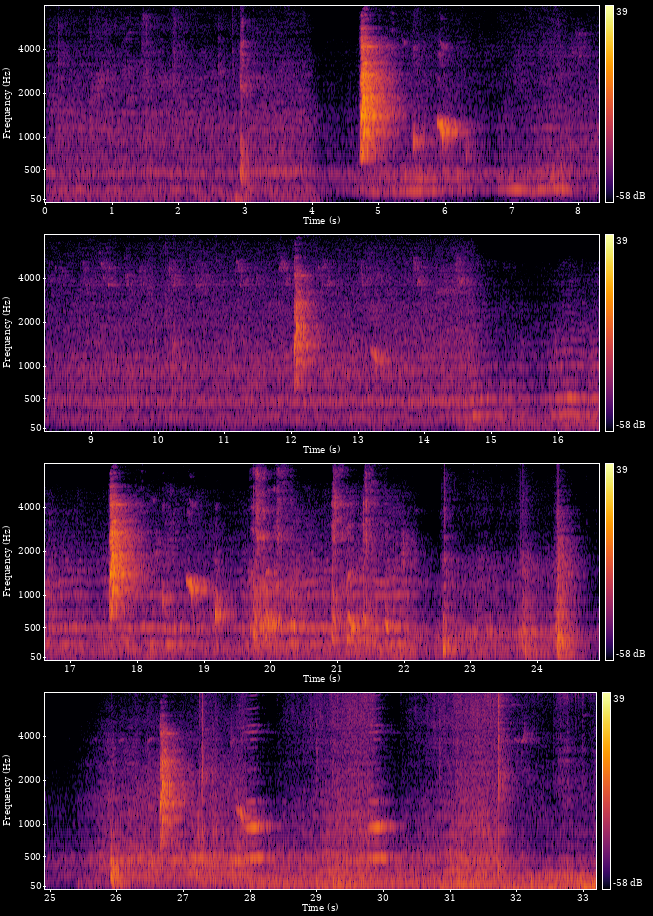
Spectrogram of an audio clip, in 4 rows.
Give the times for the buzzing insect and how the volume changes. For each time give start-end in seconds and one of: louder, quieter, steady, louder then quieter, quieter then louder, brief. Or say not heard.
0.0-33.1 louder.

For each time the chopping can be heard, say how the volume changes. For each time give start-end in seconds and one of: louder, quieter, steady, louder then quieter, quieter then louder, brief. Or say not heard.
not heard.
